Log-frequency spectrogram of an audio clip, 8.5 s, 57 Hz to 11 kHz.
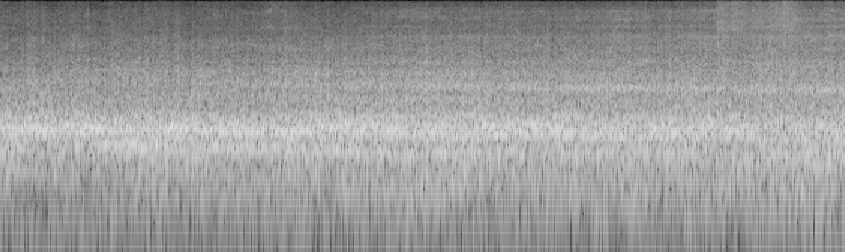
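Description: E5 series Shinkansen train pulling into the platform and slowing: steady rolling and running noise with a faint motor whine.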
